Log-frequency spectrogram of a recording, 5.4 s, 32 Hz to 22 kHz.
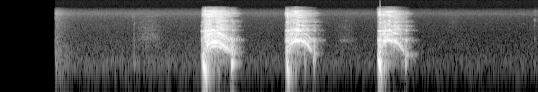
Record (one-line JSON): {"three_cough_length": "5.4 s", "three_cough_amplitude": 25276, "three_cough_signal_mean_std_ratio": 0.31, "survey_phase": "alpha (2021-03-01 to 2021-08-12)", "age": "65+", "gender": "Male", "wearing_mask": "No", "symptom_none": true, "smoker_status": "Never smoked", "respiratory_condition_asthma": true, "respiratory_condition_other": false, "recruitment_source": "REACT", "submission_delay": "1 day", "covid_test_result": "Negative", "covid_test_method": "RT-qPCR"}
